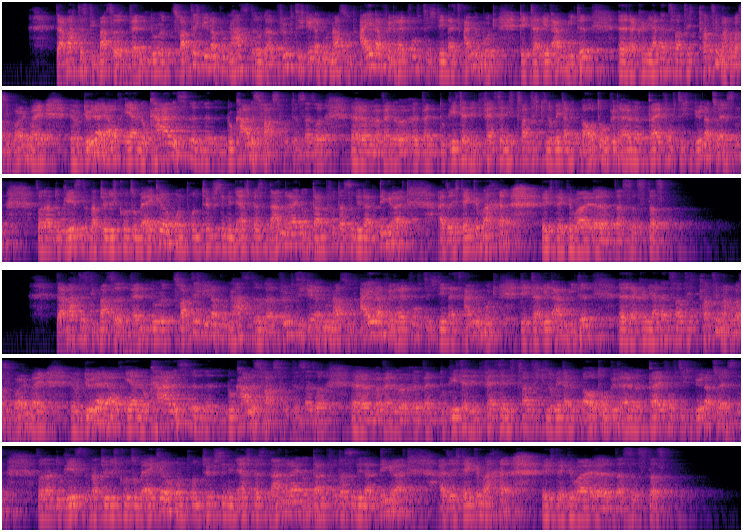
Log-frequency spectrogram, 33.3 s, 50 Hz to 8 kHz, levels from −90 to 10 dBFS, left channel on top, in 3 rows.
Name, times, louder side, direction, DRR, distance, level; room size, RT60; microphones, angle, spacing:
voice 1, 0.4-32.1, left 1 dB, 65° left, 0 dB, 0.4 m, -28 dB
4.5 x 2.6 x 3.0 m, 1.3 s
head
